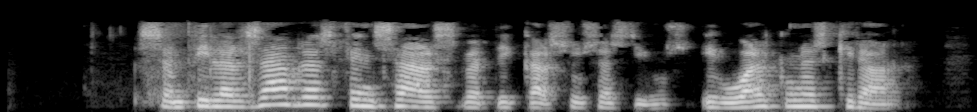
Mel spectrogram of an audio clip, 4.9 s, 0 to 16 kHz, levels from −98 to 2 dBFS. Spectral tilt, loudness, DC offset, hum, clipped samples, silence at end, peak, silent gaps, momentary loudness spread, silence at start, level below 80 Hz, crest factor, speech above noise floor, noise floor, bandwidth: -4 dB/octave; -19 LUFS; under 0.1%; none; under 0.1%; 0.4 s; 0 dBFS; none; 11 LU; 0.7 s; -60 dBFS; 20 dB; 48 dB; -66 dBFS; 7.8 kHz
